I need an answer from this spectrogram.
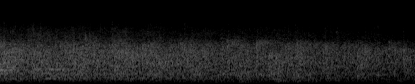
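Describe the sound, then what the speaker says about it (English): Sustained audience applause at the Mayor's Arts Awards ceremony, a broad, even roar of clapping from a large crowd that fades slightly toward the end. "We can give a round of applause for that."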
